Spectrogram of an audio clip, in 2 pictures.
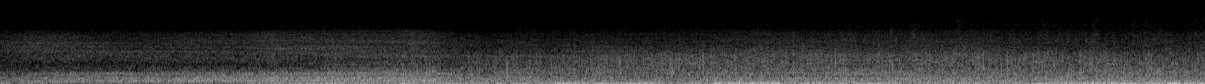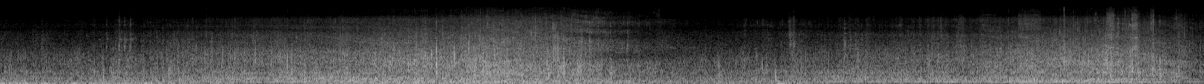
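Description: SUVs driving on a gravel dirt road: engine hum and tyre noise on gravel, swelling as a vehicle comes close and passes, loudest about two-thirds of the way through and again near the end.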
